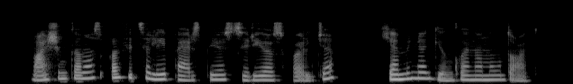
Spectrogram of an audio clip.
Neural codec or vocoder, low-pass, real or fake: none; 7.2 kHz; real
